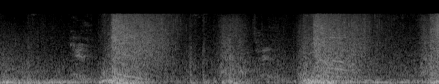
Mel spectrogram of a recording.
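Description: A blade whooshes through the air in quick swings.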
